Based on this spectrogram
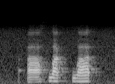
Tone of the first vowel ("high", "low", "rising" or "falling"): rising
